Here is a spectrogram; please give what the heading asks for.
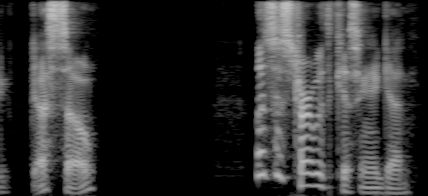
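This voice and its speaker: Man reading as an animated, playfully bossy young guy. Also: low-pitched, normal speed, pitched below the performer's own voice, heavily acted. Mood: laid-back. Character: easygoing young man playing bossy teacher in visual novel.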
